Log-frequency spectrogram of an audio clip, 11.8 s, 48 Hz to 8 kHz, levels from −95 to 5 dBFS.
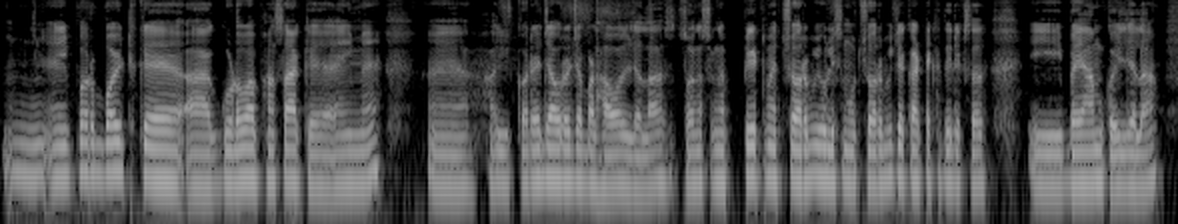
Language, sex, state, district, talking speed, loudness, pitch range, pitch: Bhojpuri, male, Bihar, Gopalganj, 180 wpm, -36 LUFS, 120-135 Hz, 130 Hz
